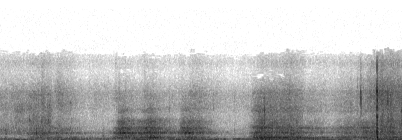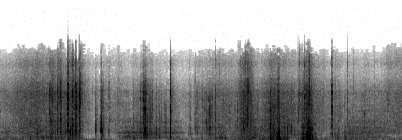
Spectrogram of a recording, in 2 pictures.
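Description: Footsteps and rustling through dry grass and brush: faint at first, then from about halfway through louder crackling and swishing as stalks and twigs brush and snap.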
